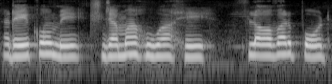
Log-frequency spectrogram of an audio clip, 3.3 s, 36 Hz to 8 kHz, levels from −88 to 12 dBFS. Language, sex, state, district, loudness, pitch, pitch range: Hindi, female, Madhya Pradesh, Bhopal, -14 LUFS, 220 Hz, 210-235 Hz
